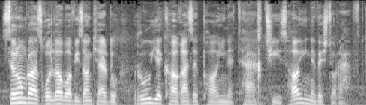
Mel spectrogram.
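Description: A man narrating a first-person story in a measured, dramatic storytelling manner. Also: fairly low pitch, fairly bright tone.

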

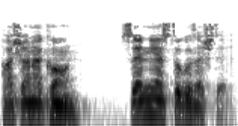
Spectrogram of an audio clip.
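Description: A man's voice: lowish voice, expressive, a bit bright, pitched above the performer's own voice. A man voicing a menacing male secret-police interrogator who threatens and sneers, in an audiobook. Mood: threatening. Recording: dull lo-fi recording.

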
